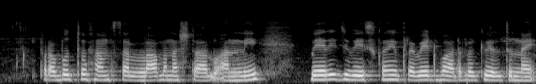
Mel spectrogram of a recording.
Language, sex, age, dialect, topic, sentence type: Telugu, female, 31-35, Telangana, banking, statement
